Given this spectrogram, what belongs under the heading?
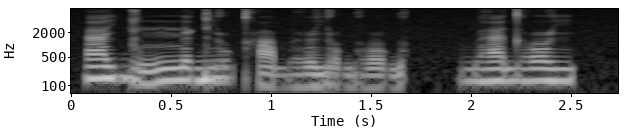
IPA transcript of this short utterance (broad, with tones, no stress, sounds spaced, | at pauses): æ˦ j ɡ i˨ nː e˦ ɡ j u˦ kʰ ɑ˨ bʱ ø˨ j o˨ ɡʱ o˨ ɡ | bʱ æ˦ dʱ o˦ j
